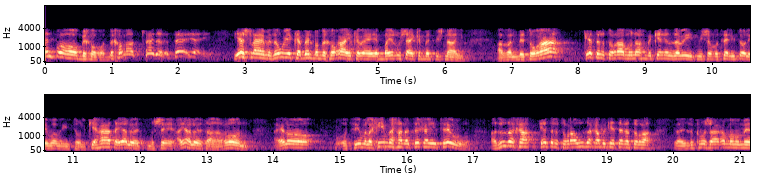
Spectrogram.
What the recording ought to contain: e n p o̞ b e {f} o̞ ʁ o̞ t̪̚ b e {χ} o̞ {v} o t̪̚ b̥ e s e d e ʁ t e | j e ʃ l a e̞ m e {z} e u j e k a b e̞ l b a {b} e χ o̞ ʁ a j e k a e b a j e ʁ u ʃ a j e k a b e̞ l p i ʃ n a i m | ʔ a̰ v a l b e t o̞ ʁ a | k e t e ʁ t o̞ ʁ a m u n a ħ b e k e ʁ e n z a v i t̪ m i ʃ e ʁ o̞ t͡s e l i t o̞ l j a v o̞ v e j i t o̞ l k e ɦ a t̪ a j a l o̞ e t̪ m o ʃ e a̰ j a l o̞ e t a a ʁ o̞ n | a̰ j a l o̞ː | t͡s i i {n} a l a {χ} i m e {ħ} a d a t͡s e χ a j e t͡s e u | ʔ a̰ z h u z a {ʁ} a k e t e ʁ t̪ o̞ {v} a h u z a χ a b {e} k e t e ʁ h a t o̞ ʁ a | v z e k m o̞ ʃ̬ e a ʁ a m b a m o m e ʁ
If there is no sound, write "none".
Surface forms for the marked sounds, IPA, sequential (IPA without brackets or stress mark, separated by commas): χ, χ, ʁ, z, b, m, χ, ħ, χ, ʁ, e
